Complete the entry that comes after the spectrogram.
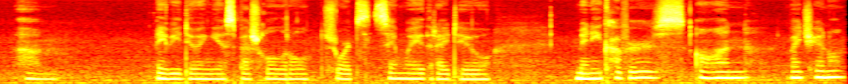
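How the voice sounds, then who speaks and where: A soft-spoken woman whispers, somewhat breathy, at a very slow pace. She leaves long, frequent pauses. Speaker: ASMR creator. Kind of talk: ASMR talk to camera. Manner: soft-spoken, whispered.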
